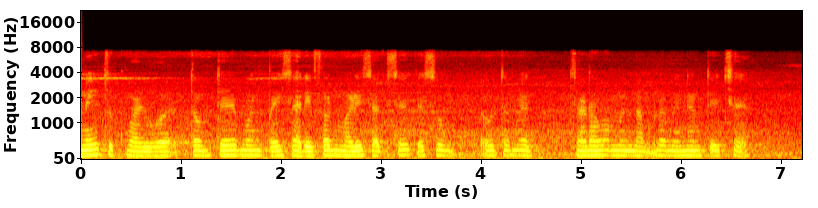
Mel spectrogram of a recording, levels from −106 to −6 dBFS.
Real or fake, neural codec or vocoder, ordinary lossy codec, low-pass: real; none; none; 7.2 kHz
